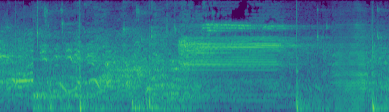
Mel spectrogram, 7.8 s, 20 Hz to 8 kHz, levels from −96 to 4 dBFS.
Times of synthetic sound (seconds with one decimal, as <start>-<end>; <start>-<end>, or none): 6.7-7.3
